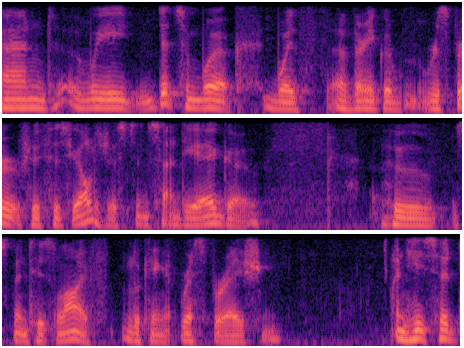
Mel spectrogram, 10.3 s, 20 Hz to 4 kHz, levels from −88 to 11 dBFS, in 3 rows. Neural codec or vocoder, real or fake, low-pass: none; real; 3.6 kHz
